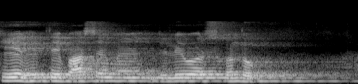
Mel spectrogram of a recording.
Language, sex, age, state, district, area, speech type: Sindhi, male, 45-60, Gujarat, Junagadh, urban, read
